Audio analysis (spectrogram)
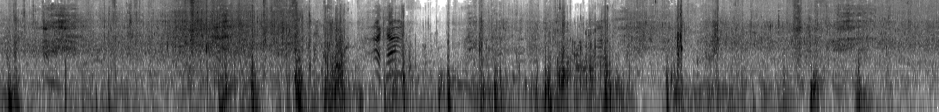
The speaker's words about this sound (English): I just hit a rock, and the water. I'm hanging with the boat and I'm sliding down the river.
